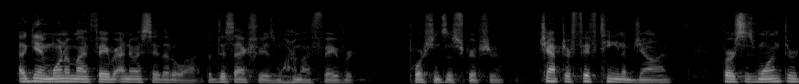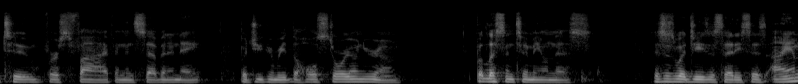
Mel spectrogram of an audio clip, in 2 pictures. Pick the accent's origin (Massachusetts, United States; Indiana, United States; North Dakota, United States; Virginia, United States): Virginia, United States; growing up, we grew up in Virginia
